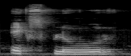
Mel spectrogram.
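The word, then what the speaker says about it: explore: मैं आपको बता दूं कि अगर आपको इंग्लिश की किसी भी मीनिंग के आखिरी में इ लिखा मिले तो हम लोग इ का उच्चारण नहीं करते।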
